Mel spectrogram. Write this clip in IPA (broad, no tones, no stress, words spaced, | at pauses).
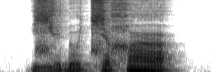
ʑiɗot͡ɕɛχa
